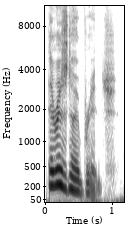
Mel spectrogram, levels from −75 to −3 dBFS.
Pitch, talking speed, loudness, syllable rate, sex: 170 Hz, 200 wpm, -15 LUFS, 5.6 syllables/s, male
